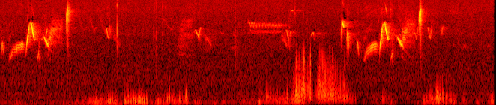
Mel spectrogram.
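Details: White-eyed Vireo at Talbert Nature Preserve, Costa Mesa, Orange County, California, giving a quick, snappy phrase of sharp chips and slurred whistles, repeated about five seconds later, over low wind-like rumbles and thumps.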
